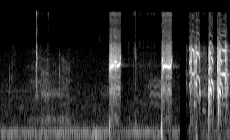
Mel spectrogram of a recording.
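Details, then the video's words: Francolin calling, with a few harsh, buzzy notes centred high and strongest near the end, where a quick burst of rough notes runs together after two single loud calls; otherwise quiet background. "the best teetar best awaaz"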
